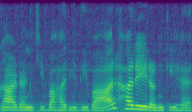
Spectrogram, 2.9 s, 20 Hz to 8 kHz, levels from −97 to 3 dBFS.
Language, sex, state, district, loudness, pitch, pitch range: Hindi, male, Chhattisgarh, Raipur, -17 LUFS, 185 Hz, 185-205 Hz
